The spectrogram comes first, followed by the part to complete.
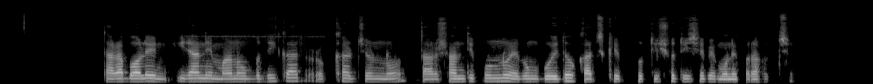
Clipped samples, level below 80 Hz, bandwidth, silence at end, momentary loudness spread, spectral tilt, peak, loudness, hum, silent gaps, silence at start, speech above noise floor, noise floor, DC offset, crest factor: under 0.1%; -76 dBFS; 11.5 kHz; 0.85 s; 9 LU; -6 dB/octave; -10 dBFS; -28 LUFS; none; none; 1.05 s; over 62 dB; under -90 dBFS; under 0.1%; 18 dB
